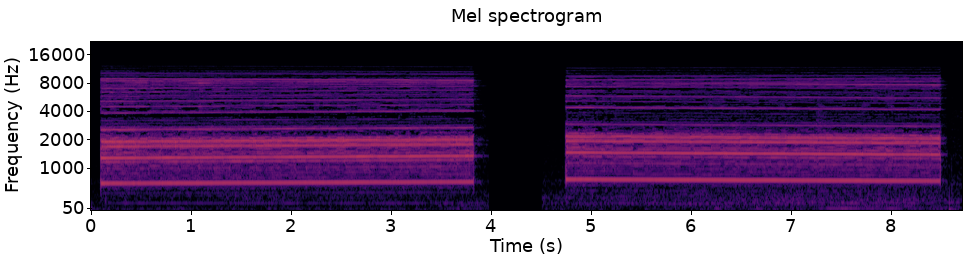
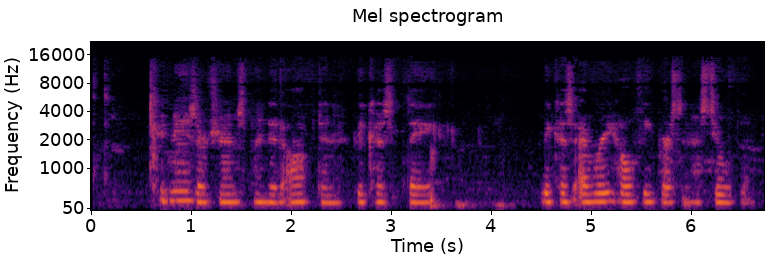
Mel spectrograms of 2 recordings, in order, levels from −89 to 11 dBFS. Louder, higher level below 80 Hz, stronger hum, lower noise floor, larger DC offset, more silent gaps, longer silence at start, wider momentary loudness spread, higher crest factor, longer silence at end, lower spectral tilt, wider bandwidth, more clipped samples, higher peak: second, -37 LUFS vs -29 LUFS; second, -76 dBFS vs -68 dBFS; neither; first, under -90 dBFS vs -54 dBFS; neither; first, 3.99-4.52 s vs none; about the same, 0.1 s vs 0.15 s; second, 1 LU vs 9 LU; about the same, 12 dB vs 16 dB; about the same, 0.1 s vs 0.1 s; second, 1.5 dB/octave vs -5.5 dB/octave; second, 13 kHz vs 14.5 kHz; neither; second, -26 dBFS vs -12 dBFS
